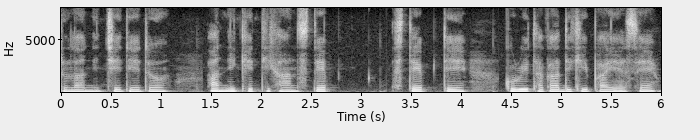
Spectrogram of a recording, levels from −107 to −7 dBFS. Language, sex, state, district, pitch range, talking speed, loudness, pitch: Nagamese, female, Nagaland, Kohima, 170-180 Hz, 150 wpm, -16 LUFS, 175 Hz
